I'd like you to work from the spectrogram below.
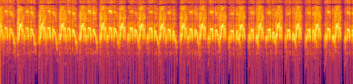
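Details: Mountain bamboo partridge giving a rapid, insistent run of scratchy, chattering notes, around four each second, slightly blurred and overlapping as the series continues.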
